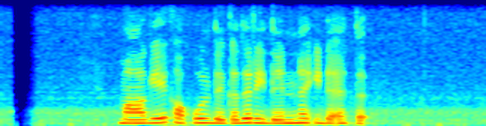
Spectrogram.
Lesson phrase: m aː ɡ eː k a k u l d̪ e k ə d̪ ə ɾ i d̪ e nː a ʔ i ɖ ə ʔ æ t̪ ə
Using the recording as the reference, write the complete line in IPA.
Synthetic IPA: m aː ɡ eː k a k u l d̪ e k ə d̪ ə ɾ i d̪ e nː ə ʔ i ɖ ə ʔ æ t̪ ə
